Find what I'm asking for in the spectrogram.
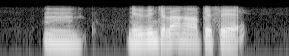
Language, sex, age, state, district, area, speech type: Santali, male, 18-30, West Bengal, Birbhum, rural, conversation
